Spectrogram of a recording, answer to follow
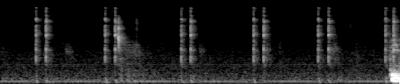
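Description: Computer button clicks, each a quick press-and-release pair, repeated about once a second about five times as the Generate button of an on-screen random number generator is clicked over and over. A faint steady low hum runs underneath.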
